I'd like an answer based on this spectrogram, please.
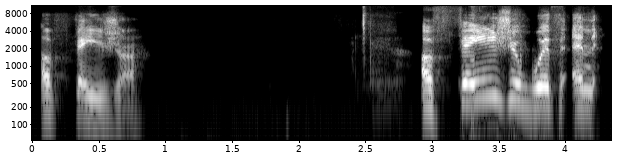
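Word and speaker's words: aphagia: So you can see how one little letter smack in the middle of a word, and both words sound exactly the same.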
